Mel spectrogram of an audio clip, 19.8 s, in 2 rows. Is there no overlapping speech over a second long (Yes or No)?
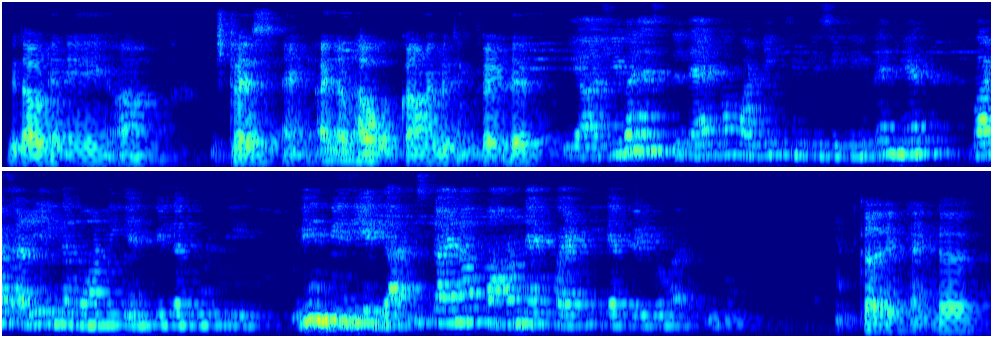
Yes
